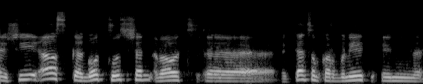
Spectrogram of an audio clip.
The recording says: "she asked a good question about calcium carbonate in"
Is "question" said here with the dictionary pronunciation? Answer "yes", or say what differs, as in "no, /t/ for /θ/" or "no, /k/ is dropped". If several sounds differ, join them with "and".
no, /ʃ/ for /tʃ/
